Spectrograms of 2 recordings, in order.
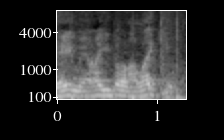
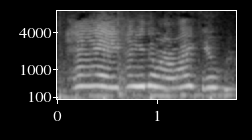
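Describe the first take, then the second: First: It is said in a plain, masculine voice. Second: It is said in a flamboyant, exaggerated voice.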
